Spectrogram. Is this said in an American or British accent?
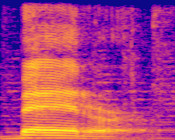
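American. It is said in an American accent. "aux États-Unis, ça s'écoute comment"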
